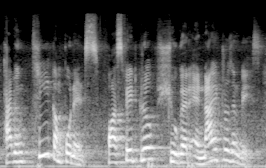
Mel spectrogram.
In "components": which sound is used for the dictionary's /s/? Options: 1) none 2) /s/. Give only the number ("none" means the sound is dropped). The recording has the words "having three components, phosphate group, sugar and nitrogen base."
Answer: 2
